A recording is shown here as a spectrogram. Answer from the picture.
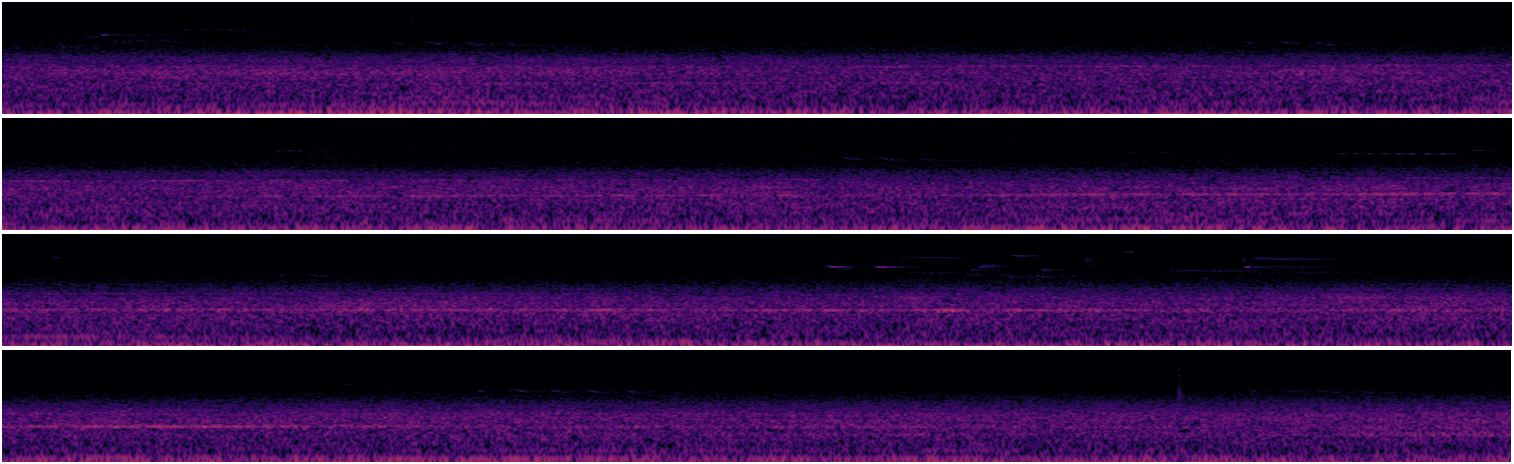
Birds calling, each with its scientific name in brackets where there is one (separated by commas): Song Sparrow (Melospiza melodia), unidentified bird, Red-winged Blackbird (Agelaius phoeniceus)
